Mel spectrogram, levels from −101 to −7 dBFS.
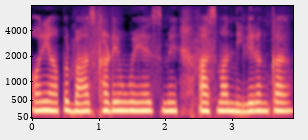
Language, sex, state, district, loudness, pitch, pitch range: Hindi, female, Chhattisgarh, Bastar, -13 LUFS, 225 Hz, 220-225 Hz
